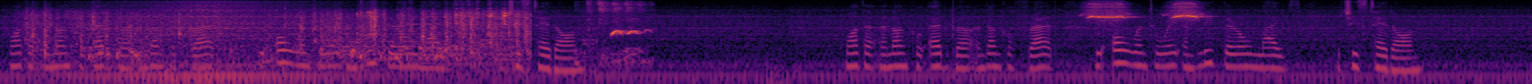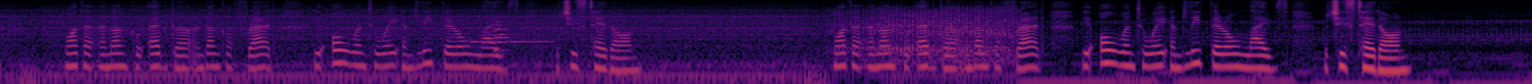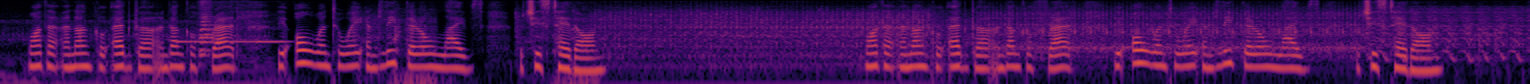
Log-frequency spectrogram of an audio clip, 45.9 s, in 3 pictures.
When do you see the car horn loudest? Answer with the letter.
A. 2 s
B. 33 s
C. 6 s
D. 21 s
B.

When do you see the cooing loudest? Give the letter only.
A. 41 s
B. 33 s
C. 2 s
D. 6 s
D.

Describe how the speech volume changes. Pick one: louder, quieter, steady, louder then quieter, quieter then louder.
louder.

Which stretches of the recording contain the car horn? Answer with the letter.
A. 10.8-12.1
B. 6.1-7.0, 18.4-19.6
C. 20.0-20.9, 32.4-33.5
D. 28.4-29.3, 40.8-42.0
C.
